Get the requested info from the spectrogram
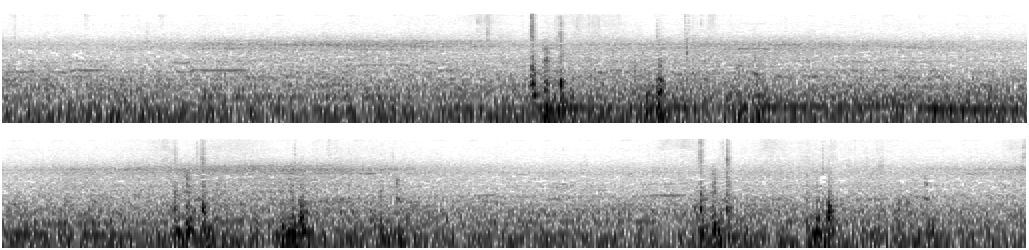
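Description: Inside a car standing at a red light: a steady low hum of the idling engine, with short light knocks that come in pairs about every four seconds.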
